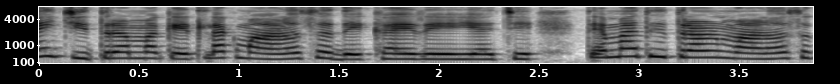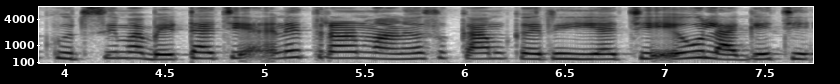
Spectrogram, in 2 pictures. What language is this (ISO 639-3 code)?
guj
